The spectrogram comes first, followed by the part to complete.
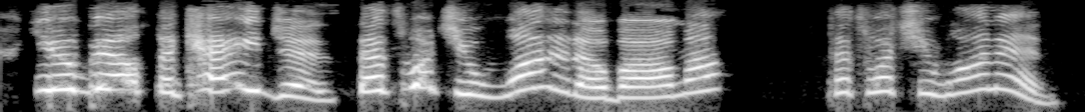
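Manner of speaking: mock high, shrill screaming. Retelling what was yelled at the TV: imitating screaming at the TV. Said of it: "screaming at the T V".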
